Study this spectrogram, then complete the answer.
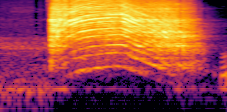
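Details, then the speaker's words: Hoover Elite carpet cleaner motor, discarded as smoked, bench-tested clamped: screams up to harsh gritty high whine, sags, winds down, smoke follows; motor bearing failure. "that sounds nasty well I think that might be part of our problem"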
